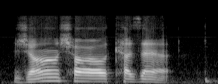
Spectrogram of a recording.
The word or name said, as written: Cazin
